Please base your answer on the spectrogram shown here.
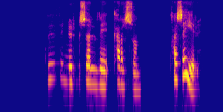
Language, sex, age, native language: Icelandic, female, 20-29, Icelandic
